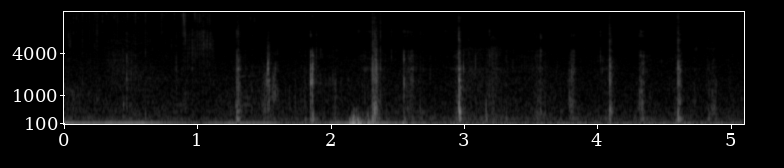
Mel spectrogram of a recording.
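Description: Someone chews cupcakes with a full mouth, faint moist squishes and small clicks scattered irregularly over a low steady hum.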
